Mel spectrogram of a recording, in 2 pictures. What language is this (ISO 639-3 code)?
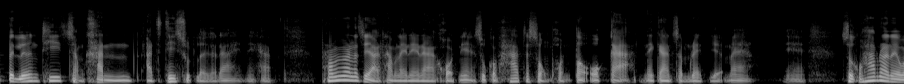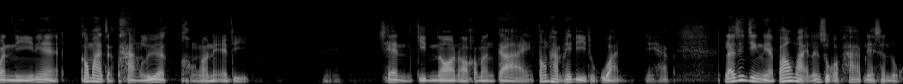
tha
